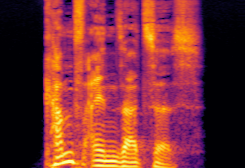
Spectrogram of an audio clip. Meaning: genitive singular of Kampfeinsatz
- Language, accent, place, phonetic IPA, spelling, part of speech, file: German, Germany, Berlin, [ˈkamp͡fʔaɪ̯nˌzat͡səs], Kampfeinsatzes, noun, De-Kampfeinsatzes.ogg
